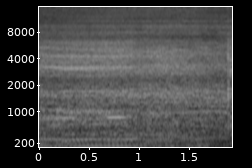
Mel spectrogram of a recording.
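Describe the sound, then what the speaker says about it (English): Power drill running continuously while a sauna is being assembled, a steady loud whirring drone that holds for the full two seconds with no voices over it. "now we are currently drilling"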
